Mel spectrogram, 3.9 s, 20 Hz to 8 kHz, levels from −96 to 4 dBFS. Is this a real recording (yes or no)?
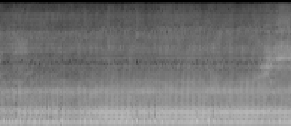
no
